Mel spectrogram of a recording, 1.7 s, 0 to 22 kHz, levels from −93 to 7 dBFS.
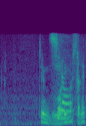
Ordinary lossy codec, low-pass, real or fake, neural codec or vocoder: none; 7.2 kHz; fake; vocoder, 44.1 kHz, 128 mel bands every 512 samples, BigVGAN v2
